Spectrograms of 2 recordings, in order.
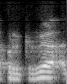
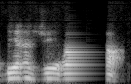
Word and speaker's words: Bergerac: Lalu ada Cyrano de Bergerac. Ini beda lagi ya. Cyrano de Bergerac itu C-nya tidak dibaca ya, tidak dibaca bergerak tidak ya, Bergerac. C tidak dibaca.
